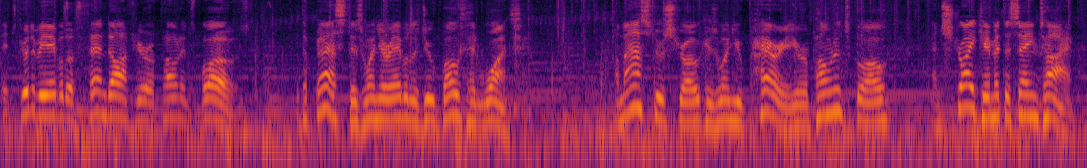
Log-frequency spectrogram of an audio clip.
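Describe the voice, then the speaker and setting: A man's voice: a little high, moderate pace, faint music behind, lightly acted. A man playing a stern, demanding medieval swordmaster in a video game, giving blunt, commanding, instructive lines to a pupil. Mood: stern, approving. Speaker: combat trainer.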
